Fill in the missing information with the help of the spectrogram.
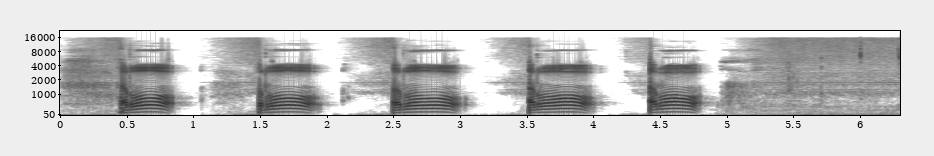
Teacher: vokal terdengar vokal o-nya tanpa monyong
